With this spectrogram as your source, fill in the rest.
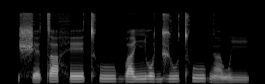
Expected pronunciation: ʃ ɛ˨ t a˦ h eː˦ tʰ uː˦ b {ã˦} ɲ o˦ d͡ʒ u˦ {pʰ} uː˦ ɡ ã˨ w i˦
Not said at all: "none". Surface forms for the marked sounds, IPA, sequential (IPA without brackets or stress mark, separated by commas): a˦, tʰ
